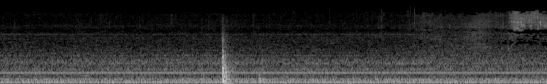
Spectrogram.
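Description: Steady low hum with one sharp knock about two seconds in; near the end a hiss of oil sizzling on the hot tawa starts up as the oil is spread over the aloo paratha.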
